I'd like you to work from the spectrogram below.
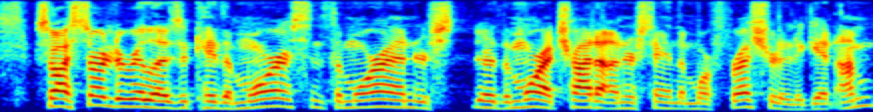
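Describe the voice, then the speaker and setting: Speaking with a slight Southern US accent, a man uses a high pitch. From Alabama. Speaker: pastor. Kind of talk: sermon. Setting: online church service, live from worship center. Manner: informal, friendly.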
